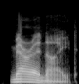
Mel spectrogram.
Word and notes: Maronite: American English

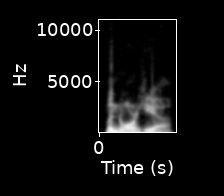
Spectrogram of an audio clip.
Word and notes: menorrhoea: American English

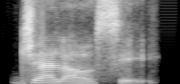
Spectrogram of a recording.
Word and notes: jalousie: Indian

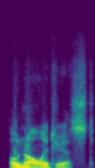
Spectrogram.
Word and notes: oenologist: American English

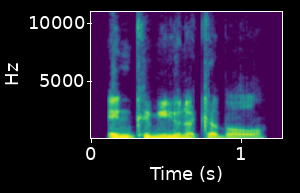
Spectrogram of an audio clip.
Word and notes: incommunicable: British English

